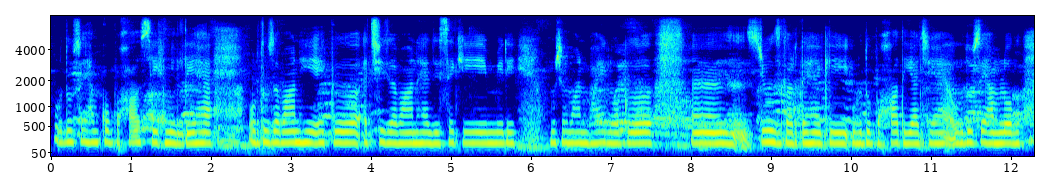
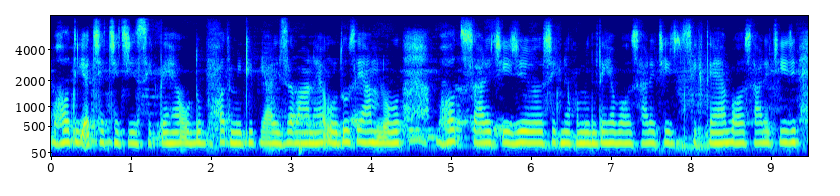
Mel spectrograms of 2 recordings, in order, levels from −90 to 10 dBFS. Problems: constant background noise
